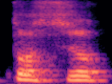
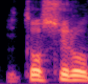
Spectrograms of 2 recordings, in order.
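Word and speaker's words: 石徹白: 石に、通る、徹夜の徹に、ホワイトの白ですね。 – ね、それで愛しおって読むね。 – 糸代と読みます。はい。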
